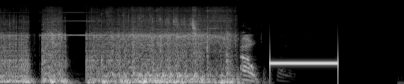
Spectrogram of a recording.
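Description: Power drill boring a 20 mm hole in a water tank: a steady high motor whine under the grinding of the bit, in a few spurts for about two and a half seconds. Then a man's "Oh" and a loud single-tone censor bleep covering a word.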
